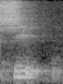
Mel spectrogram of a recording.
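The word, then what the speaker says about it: し: looks a little bit like Keith next is she she Japanese do not have a seat sound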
